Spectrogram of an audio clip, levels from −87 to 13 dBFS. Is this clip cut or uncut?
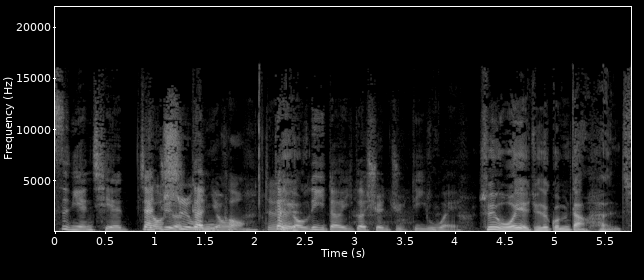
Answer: cut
